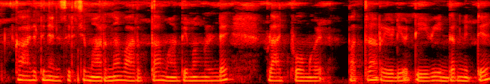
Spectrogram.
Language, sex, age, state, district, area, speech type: Malayalam, female, 30-45, Kerala, Kollam, rural, spontaneous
